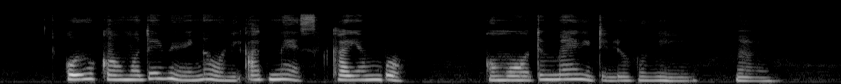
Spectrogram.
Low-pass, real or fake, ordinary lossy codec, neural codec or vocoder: 10.8 kHz; fake; none; codec, 44.1 kHz, 2.6 kbps, DAC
